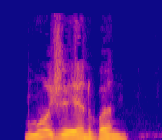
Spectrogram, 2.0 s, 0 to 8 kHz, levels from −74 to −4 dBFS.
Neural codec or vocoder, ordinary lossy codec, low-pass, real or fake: codec, 16 kHz in and 24 kHz out, 0.8 kbps, FocalCodec, streaming, 65536 codes; MP3, 32 kbps; 7.2 kHz; fake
